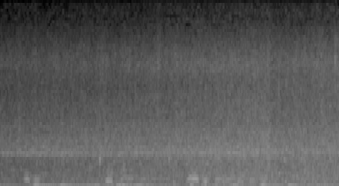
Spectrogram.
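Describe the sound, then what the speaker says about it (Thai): Steady broadband rush of the Thi Lo Su waterfall on the Mae Klong river fills the scene, with people talking faintly beneath it. "อ๋อนี่น้ำตกตัวน้ำตกมันอยู่ข้างบนใช่ไหมครับ"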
